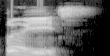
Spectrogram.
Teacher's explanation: Só que o E, eu falo pães. O E não sai com esse som de E. Esse E sai com som de I. Então, foneticamente falando, eu tenho pães. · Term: semivogal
